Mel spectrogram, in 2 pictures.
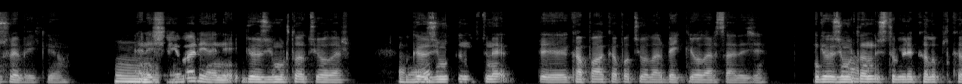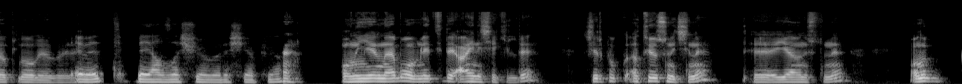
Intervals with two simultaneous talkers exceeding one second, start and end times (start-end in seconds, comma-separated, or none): none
